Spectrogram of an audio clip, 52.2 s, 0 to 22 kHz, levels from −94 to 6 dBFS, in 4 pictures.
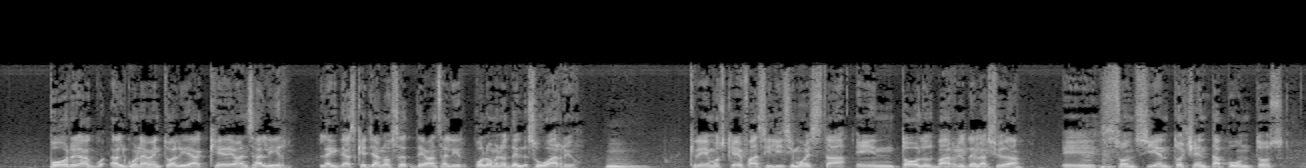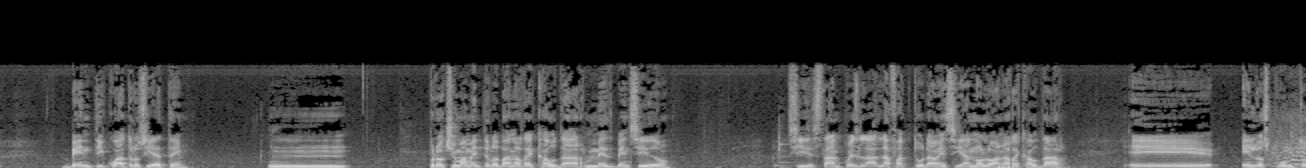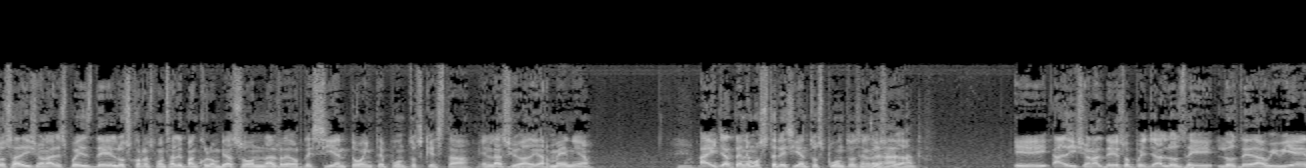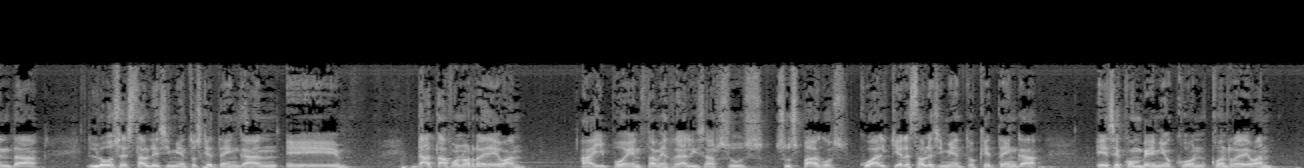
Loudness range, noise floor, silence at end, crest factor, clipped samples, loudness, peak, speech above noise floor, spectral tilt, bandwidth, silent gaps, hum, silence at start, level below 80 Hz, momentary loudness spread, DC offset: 2 LU; -48 dBFS; 0.05 s; 18 dB; under 0.1%; -19 LUFS; 0 dBFS; 29 dB; -3.5 dB/octave; 14 kHz; none; none; 0.5 s; -58 dBFS; 6 LU; under 0.1%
